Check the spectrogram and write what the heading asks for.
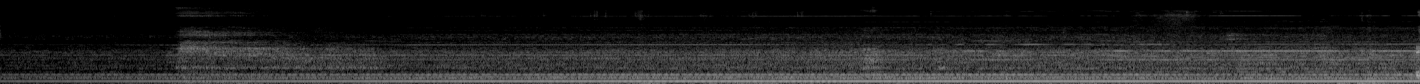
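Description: Steady electrical hum from a Cirrus SR20's powered-up avionics and electrical system. About two seconds in, a steady rushing, fan-like noise comes on and slowly grows louder.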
